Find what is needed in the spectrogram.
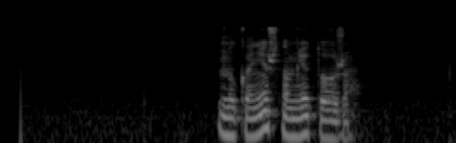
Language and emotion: Russian, neutral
